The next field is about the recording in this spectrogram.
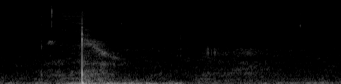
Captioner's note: none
